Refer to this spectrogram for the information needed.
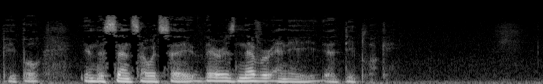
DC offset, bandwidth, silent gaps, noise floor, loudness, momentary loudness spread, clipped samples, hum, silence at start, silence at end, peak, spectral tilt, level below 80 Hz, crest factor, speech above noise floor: under 0.1%; 10.5 kHz; none; -44 dBFS; -20 LUFS; 14 LU; under 0.1%; none; 0 s; 0 s; -4 dBFS; -6 dB/octave; -44 dBFS; 16 dB; 24 dB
